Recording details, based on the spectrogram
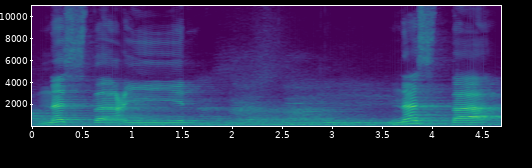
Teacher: Karena huruf sin dia punya sifat rikhawah.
